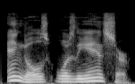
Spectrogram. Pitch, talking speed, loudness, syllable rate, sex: 130 Hz, 175 wpm, -15 LUFS, 5.1 syllables/s, male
